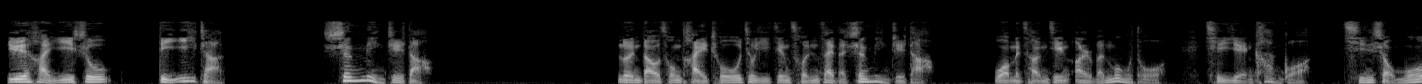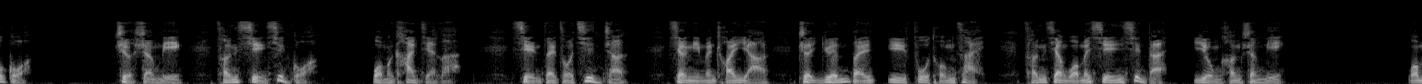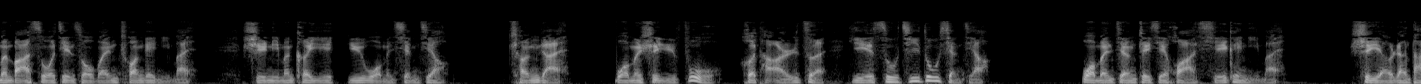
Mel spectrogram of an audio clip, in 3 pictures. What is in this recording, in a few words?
chinese mandarin 1st john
